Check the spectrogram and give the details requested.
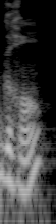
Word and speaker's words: grand: Okay, so phonetically, what you can hear is that this first form here for the masculine, grand, so you don't pronounce the final D, will be exactly the same as the plural form for the masculine, grand.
